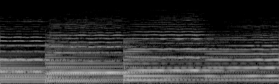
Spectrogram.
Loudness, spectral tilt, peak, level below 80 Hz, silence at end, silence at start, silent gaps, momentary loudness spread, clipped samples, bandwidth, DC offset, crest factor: -25 LUFS; -5.5 dB/octave; -14 dBFS; -62 dBFS; 0 s; 0 s; none; 4 LU; under 0.1%; 15 kHz; under 0.1%; 12 dB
